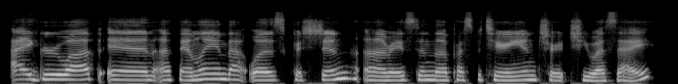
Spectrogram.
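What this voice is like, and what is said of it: Slight Southern American accent. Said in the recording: “I've got a little bit of the Southern accent going on still, I'm told”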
